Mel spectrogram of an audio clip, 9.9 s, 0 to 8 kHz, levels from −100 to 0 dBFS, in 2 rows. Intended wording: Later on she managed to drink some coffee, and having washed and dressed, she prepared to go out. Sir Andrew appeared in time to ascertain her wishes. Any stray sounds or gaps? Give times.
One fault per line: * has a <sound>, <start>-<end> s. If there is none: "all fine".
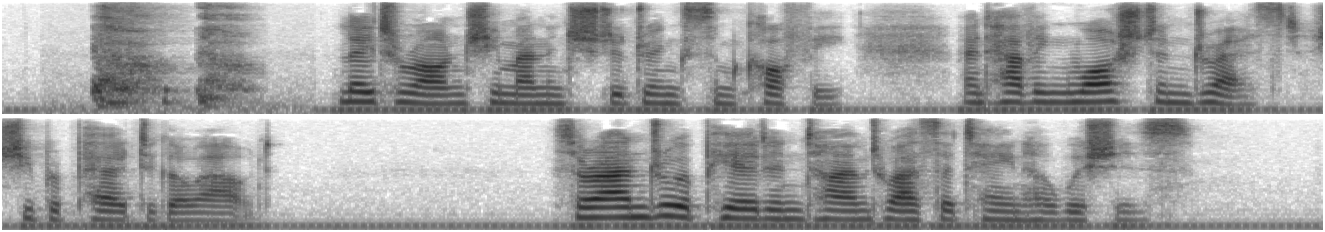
* has a cough, 0.3-1.0 s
